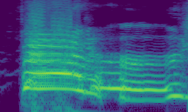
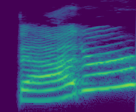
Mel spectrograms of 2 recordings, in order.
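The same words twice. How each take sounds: First: It is said loudly and aggressively. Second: It is said quietly, as a question.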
